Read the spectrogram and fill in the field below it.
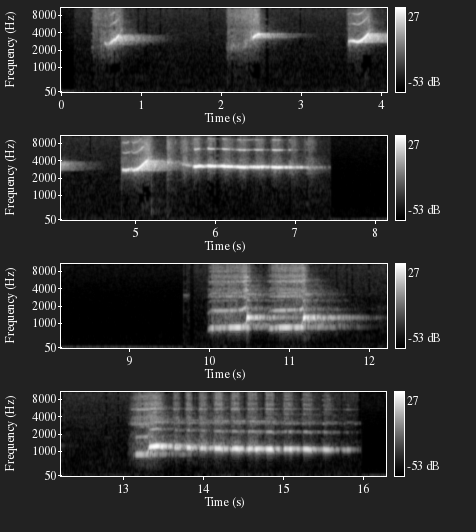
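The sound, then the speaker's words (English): A soapstone karanga weka whistle plays four short, shrill rising blasts, then a longer held note, followed by lower, breathy, warbling tones that mimic a bird's call. No one speaks. “However, there is one karanga weka made of soapstone that is held by the British Museum, the only example of its kind.”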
